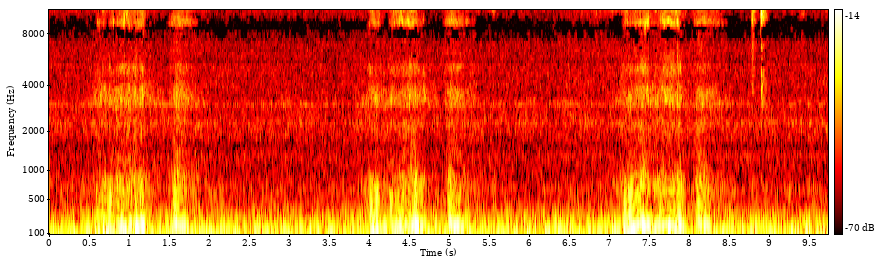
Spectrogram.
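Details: Lulu, a 15-year-old senior Boston Terrier, snoring while asleep: low, rough, grunting snores in short bursts roughly every second or two, with quiet pauses between breaths and steady faint room hiss.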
